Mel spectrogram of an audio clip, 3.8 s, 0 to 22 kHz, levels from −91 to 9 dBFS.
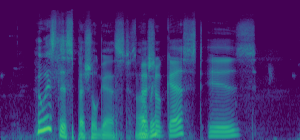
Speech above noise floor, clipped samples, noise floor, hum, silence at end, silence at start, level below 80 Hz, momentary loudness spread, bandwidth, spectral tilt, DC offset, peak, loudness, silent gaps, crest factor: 36 dB; under 0.1%; -63 dBFS; none; 0.55 s; 0.45 s; -48 dBFS; 13 LU; 14.5 kHz; -5.5 dB/octave; under 0.1%; -10 dBFS; -28 LUFS; none; 18 dB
